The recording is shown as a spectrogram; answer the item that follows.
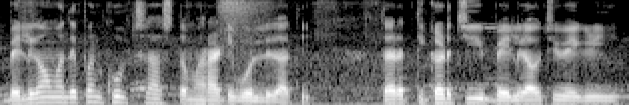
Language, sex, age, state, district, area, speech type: Marathi, male, 18-30, Maharashtra, Nanded, urban, spontaneous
